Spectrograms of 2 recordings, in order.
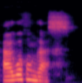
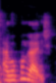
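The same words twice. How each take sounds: First: It is said with Spanish pronunciation. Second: It is said with Portuguese pronunciation. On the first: "Água com gás em espanhol é" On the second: "Água com gás em português é"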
